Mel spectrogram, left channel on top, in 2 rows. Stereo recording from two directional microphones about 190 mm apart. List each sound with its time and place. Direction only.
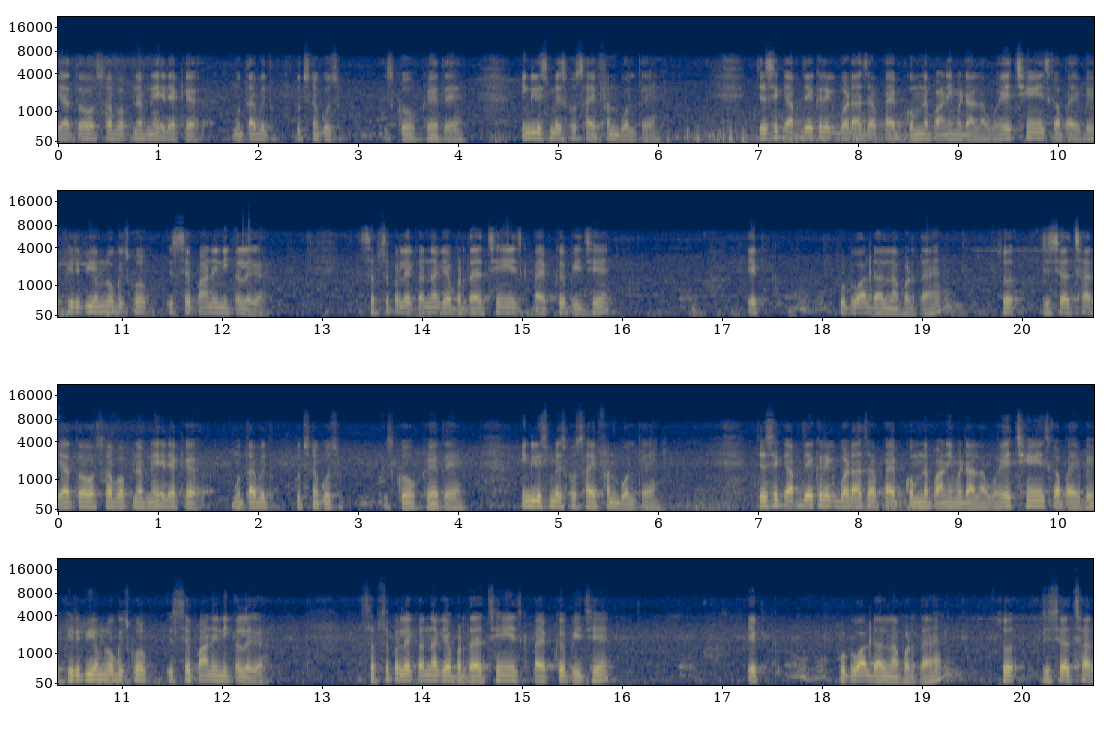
0.0 s a man's voice: 15° right (ahead or behind)
13.7 s a man's voice: 15° right (ahead or behind)
18.1 s a man's voice: 15° right (ahead or behind)
20.3 s speech: 20° right (ahead or behind)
